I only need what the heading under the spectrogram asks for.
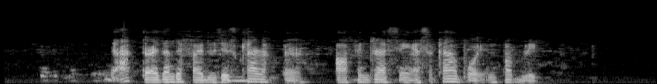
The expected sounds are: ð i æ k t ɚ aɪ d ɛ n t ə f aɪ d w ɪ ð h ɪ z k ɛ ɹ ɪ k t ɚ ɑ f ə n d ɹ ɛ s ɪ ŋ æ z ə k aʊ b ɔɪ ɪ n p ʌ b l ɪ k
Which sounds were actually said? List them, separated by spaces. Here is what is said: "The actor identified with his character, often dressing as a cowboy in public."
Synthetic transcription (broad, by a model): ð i æ k t ɚ aɪ d ɛ n t ə f aɪ d w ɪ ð h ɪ s k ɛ ɹ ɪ k t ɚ ɑ f ə n d ɹ ɛ s ɪ ŋ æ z ə k aʊ b ɔɪ ɪ n p ʌ b l ɪ k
